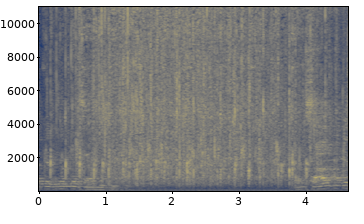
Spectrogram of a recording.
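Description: Enthusiastic audience applause at a Shrimad Bhagavat Katha gathering, dense clapping sustained throughout alongside a voice speaking over it.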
